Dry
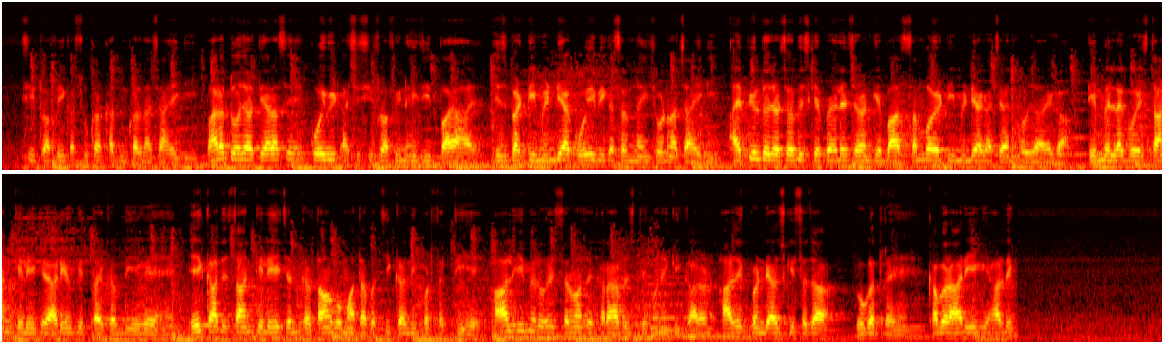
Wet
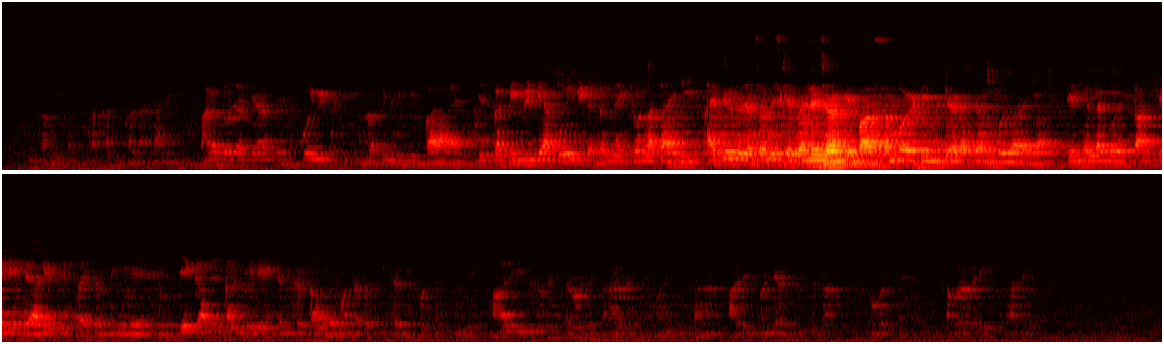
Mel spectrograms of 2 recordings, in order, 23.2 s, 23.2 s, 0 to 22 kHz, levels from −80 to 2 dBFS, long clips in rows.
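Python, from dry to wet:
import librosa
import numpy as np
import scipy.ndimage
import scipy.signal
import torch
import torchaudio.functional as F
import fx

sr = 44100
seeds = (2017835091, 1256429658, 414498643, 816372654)

p1 = fx.doppler_pass(x, sr, speed_mps=12, closest_m=1.8, pass_at_s=8.23)
p2 = scipy.signal.sosfilt(scipy.signal.butter(2, 110.0, 'highpass', fs=sr, output='sos'), p1)
p3 = p2 + 0.47 * np.pad(p2, (int(4.6 * sr / 1000.0), 0))[:len(p2)]
p4 = fx.over_compress(p3, sr, threshold_db=-42.0, ratio=-1.0)
p5 = p3 + F.gain(torch.from_numpy(p4), 0.5).numpy()
p6 = fx.env_phaser(p5, sr, low_hz=360.0, high_hz=3400.0, full_db=-31.0)
p7 = fx.dmg_noise_colour(p6, sr, seeds[0], colour='pink', level_db=-61.0)
p8 = scipy.signal.savgol_filter(p7, 15, 4, mode='constant')
p9 = p8 + fx.room_flutter(p8, sr, wall_m=8.0, rt60_s=0.63, dry=0)
p10 = fx.rev_plate(p9, sr, seeds[1], rt60_s=3.0, hf_ratio=0.95, predelay_ms=0, drr_db=9.5)
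y = F.gain(torch.from_numpy(p10), -6.5).numpy()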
